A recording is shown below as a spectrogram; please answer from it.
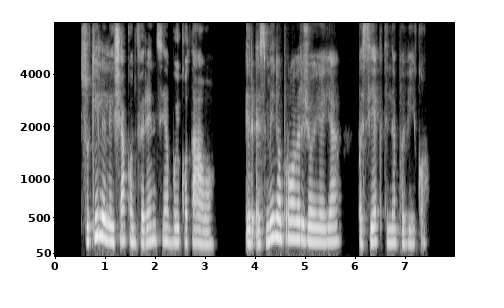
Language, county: Lithuanian, Kaunas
